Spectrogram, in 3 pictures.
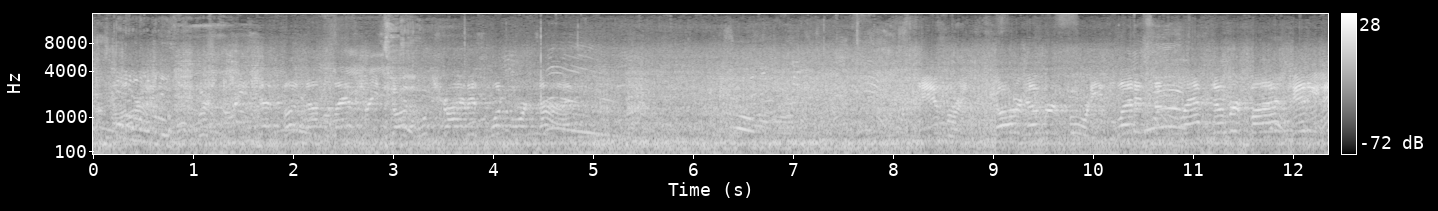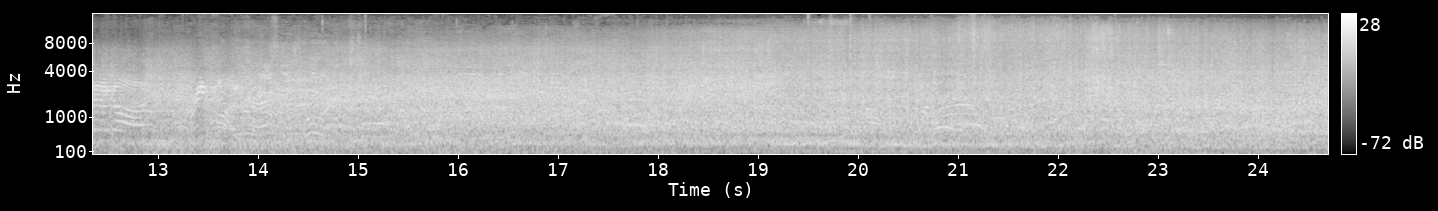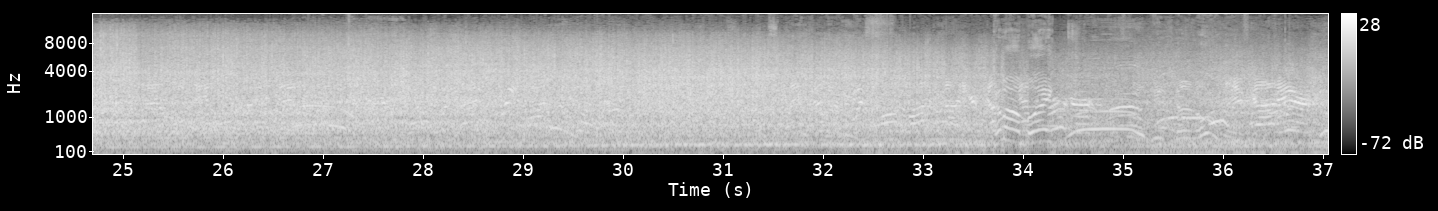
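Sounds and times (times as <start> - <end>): race car engines droning: 0.0 - 37.0.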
